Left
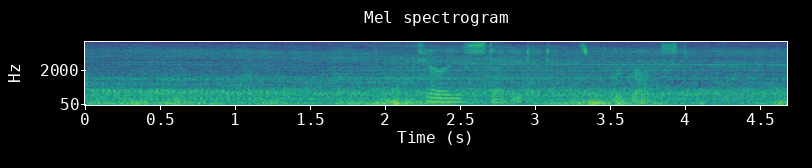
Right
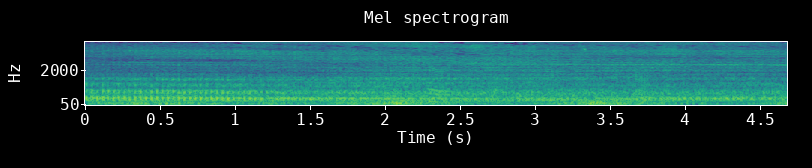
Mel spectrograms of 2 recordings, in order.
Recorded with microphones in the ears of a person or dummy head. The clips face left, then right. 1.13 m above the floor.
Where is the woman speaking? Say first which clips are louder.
Right 2 dB; 35° left (ahead or behind).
